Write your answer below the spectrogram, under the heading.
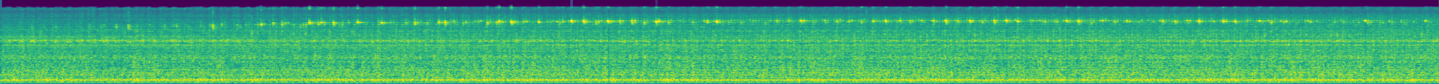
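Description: Milling machine running with an end mill side-cutting one of the hex flats on a metal part held in a collet block. It is a steady machine hum, joined about two seconds in by a thin, high whine from the cut that holds to the end.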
